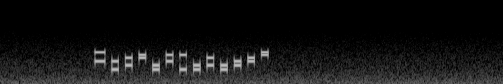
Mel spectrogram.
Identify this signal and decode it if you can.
Multi-frequency trunk signalling (R1, as on North American trunks), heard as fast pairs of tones, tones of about 70 ms. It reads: KP 25019715136 ST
